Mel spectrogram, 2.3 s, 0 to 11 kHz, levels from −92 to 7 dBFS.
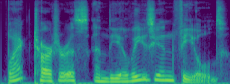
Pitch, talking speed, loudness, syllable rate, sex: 140 Hz, 155 wpm, -18 LUFS, 4.7 syllables/s, male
